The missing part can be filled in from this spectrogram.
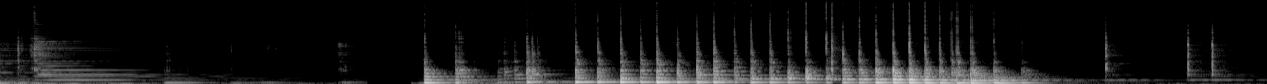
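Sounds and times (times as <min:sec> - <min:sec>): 
toy drum tom: 0:04.3 - 0:12.4.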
